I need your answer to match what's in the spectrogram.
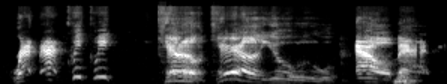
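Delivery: loud, drawn-out, hissing rat-creature voice. Storyteller voices a rat creature baring its teeth at Owlman, hissing rat-creature voice. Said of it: "bares his teeth, the two oversized front incisors as he hisses, and then talks".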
